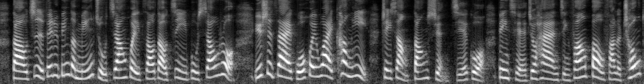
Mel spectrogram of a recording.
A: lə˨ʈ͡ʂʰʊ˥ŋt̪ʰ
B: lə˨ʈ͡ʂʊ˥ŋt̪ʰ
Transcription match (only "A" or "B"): A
